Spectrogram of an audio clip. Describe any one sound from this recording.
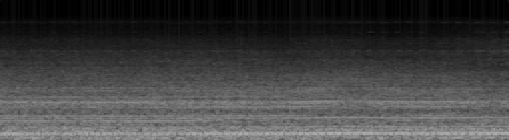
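A snowmobile engine drones steadily up close.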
